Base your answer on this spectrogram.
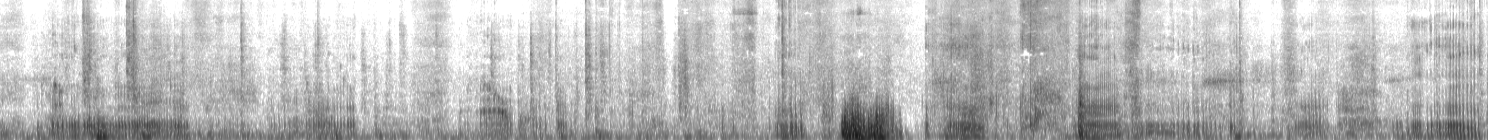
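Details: Da Vinci, a pet short-nosed Bulldog, playing close with its owner in the garden, gives deep, low snorts and grunting exhalations in uneven bursts, one loud heavy puff near the middle, over rustling movement.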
